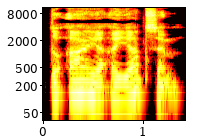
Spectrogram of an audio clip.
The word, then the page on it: doaya ayat sem: Galindri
